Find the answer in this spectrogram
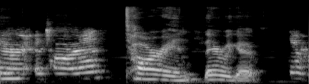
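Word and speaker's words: Taryn: Him and Tara, or however you pronounce her name. Taran.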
